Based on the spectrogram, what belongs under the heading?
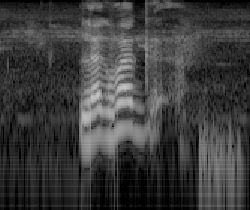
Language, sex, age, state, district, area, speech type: Santali, male, 45-60, Jharkhand, Seraikela Kharsawan, rural, spontaneous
